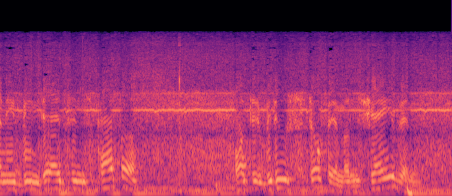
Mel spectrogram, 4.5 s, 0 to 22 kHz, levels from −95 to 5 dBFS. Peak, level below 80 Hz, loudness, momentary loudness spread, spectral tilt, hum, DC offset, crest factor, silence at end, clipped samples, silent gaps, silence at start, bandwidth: -2 dBFS; -34 dBFS; -17 LUFS; 2 LU; -4.5 dB/octave; none; under 0.1%; 16 dB; 0 s; under 0.1%; none; 0 s; 11.5 kHz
